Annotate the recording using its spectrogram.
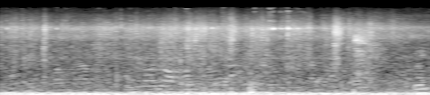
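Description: Indistinct background voices over a steady low rumble, with a few faint clicks.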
